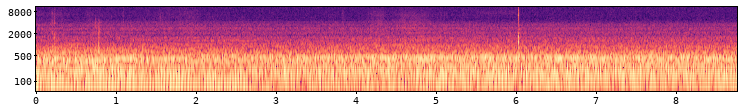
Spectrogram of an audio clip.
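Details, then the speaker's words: 2005 Mazda 3 after a 2.3L-to-2.5L engine swap, first cold start after resetting the timing, which was the fault: smooth, even idle with a steady low hum and no knocks, ticks or misses; fixed, running clean. "well that's a fix this engine is running and we are good"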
